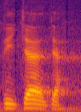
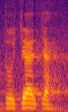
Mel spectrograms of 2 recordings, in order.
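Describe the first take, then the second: First: The first vowel is an i sound. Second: The first vowel is a u sound. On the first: "dibaca kasrah" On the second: "Tidak boleh dibaca dhammah"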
